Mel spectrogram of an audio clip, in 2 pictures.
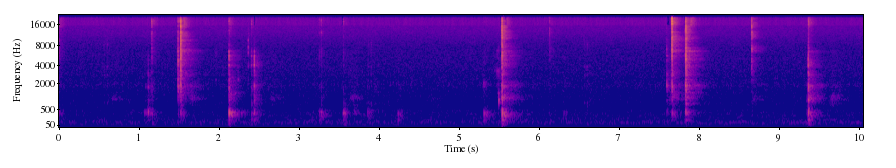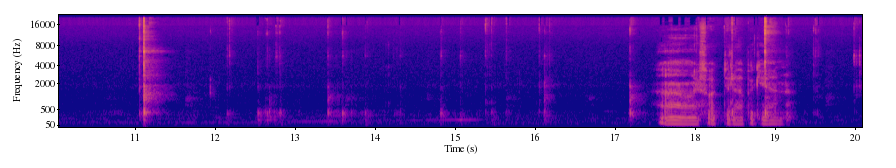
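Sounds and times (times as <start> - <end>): lock picks clicking in a lock: 1.1 - 2.6, 7.6 - 8.8, 12.1 - 16.3.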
